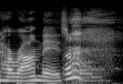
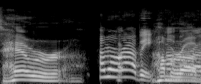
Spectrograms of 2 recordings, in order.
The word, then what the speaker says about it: Hammurabi: Careful, you gotta careful how we pronounce it because I almost said Harambe. Actually, when I said it, I was like, am I saying the gorilla's name? I'm glad you said it. No, it's Hammurabi.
